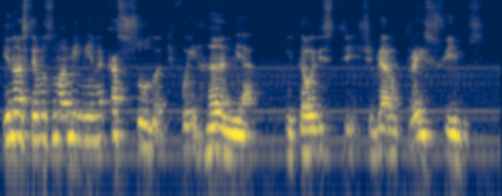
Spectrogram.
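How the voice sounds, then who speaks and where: A middle-aged Brazilian man explains a novel to students in a relaxed, conversational lesson. His voice sits at an everyday middle pitch, and he keeps tossing in little check-ins as he goes. A faint hum runs underneath the recording. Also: normal speed, poor audio. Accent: Brazilian Portuguese. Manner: chatty and informal, keeps checking in with "tá?". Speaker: literature teacher. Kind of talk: casual classroom lecture.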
